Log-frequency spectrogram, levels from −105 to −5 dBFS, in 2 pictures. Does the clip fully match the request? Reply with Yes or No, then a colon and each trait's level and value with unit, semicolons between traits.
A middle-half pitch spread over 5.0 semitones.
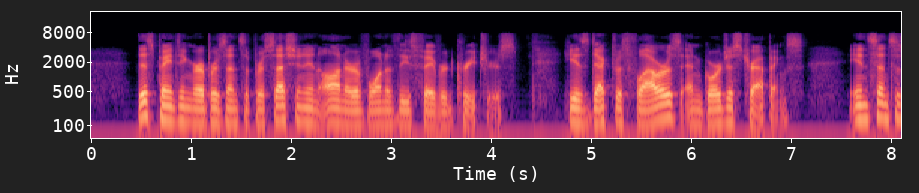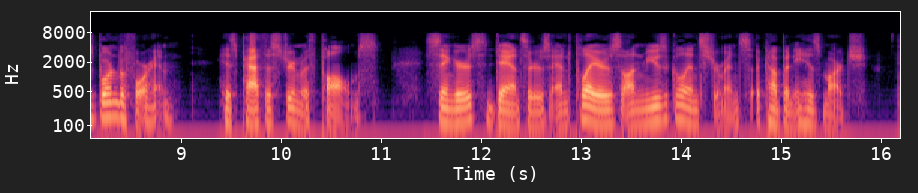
No: average, 3.5 semitones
